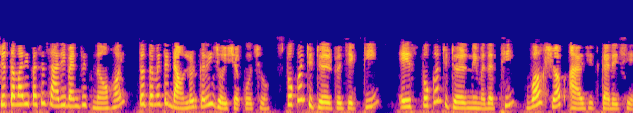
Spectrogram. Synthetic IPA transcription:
d͡ʒot̪əmaɾipasesaɾibɛnfit̪nəɦojt̪ot̪əmet̪eɖaunloɖkəɾid͡ʒoiʃəkot͡ʃʰɔspokənʈiʈuɾəɾpɾod͡ʒek̚ʈʈim | espokənʈiʈuləɾniməd̪əd̪̚t̪ʰiʋəɾkʃɔpajod͡ʒit̪kəɾet͡ʃʰe

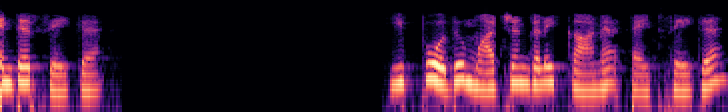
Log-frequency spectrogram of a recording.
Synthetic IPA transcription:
ɳɖɐɾsɛjɣɐ | ɪpːoːðɯmaːʈrɐŋɡɐɭɐɪkːaːnɐʈɐɪpsɛjɣɐ

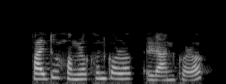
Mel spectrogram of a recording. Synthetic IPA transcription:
fʰaltʊxɔŋɹɔkʰɔnkɔɹɔk̚ɹankɔɹɔk̚

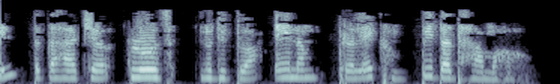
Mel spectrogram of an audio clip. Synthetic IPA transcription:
ilt̪ɐt̪ɐɦat͡ɕɐkloːd͡z | nud̪it̪ʋaenɐmpɾɐleːkʰɐmpid̪ɐd̪ʱamɐɦə

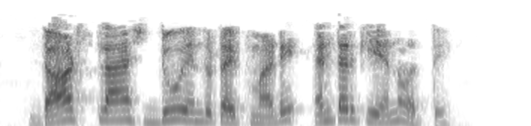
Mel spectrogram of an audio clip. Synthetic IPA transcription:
ɖaːɾʈslaːʃɖuːe̞nd̪uʈɐjpmaːɽieɳʈɐɾkijɐnːuʋɐt̪ːi

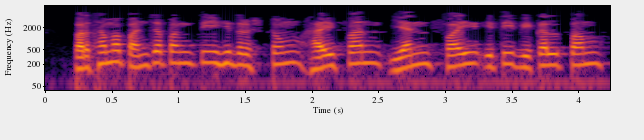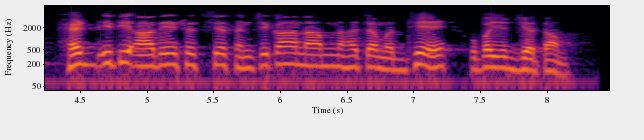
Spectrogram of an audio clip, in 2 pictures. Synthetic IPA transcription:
pɾɐt̪ʰɐmɐpɐɲt͡ʃɐpɐŋt̪iːɦid̪ɾuʂʈumɦɐjfʰɐnenpʰɐjʋit̪iʋikɐlpɐmheɖit̪iaːd̪eːʃɐsjɐsɐɲt͡ʃikaːnaːmnɐɦɐt͡ʃɐmɐd̪ʱjeːupɐjud͡ʒjɐt̪aːm

